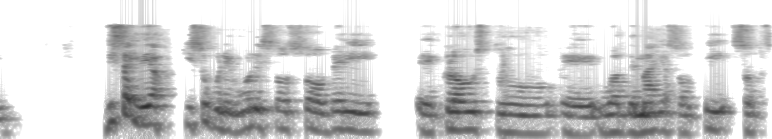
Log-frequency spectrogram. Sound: non-english

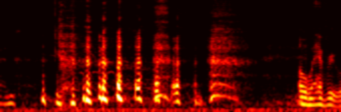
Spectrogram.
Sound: laughter

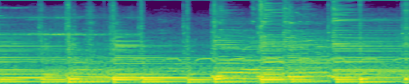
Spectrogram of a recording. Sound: siren

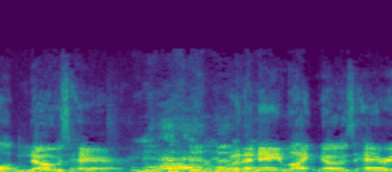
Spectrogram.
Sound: laughter

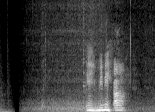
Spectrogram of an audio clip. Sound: pot Rattles

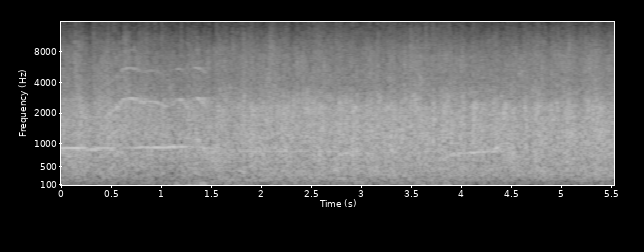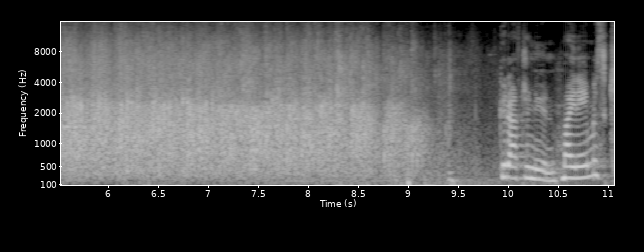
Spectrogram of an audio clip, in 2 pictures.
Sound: applause

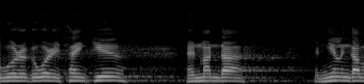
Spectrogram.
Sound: non-english speech

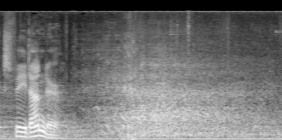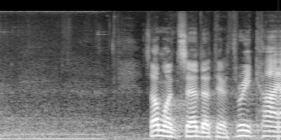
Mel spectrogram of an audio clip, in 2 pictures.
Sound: laughter

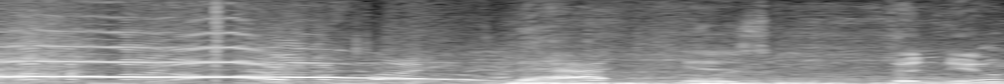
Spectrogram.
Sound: cheering

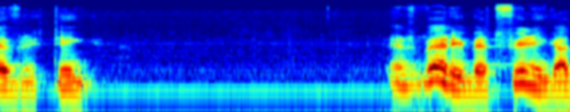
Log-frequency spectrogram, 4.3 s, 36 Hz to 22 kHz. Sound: pauses for 3 seconds

